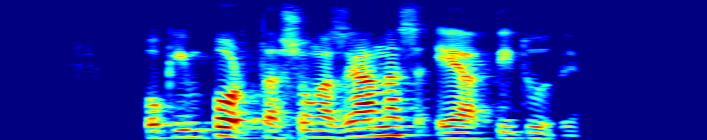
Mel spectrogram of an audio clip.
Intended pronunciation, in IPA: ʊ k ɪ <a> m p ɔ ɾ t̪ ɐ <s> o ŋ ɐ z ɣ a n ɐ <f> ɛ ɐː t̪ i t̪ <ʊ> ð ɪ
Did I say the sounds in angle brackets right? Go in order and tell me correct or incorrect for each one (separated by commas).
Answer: incorrect, correct, incorrect, incorrect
